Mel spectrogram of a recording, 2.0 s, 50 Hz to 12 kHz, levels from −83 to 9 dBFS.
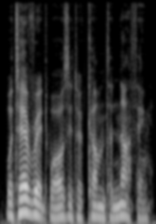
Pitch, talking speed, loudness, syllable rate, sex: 120 Hz, 245 wpm, -18 LUFS, 6.2 syllables/s, male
